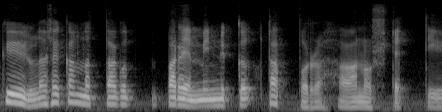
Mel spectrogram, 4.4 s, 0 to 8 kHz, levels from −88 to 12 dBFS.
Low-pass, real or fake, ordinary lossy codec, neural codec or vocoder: 7.2 kHz; fake; MP3, 64 kbps; codec, 16 kHz, 6 kbps, DAC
